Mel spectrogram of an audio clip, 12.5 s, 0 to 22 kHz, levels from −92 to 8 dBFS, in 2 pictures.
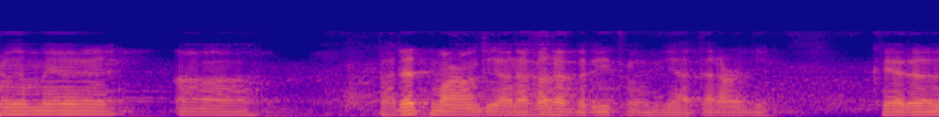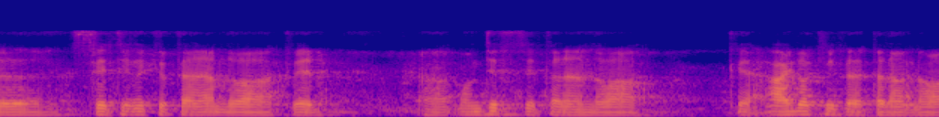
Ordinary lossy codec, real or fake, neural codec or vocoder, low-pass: none; fake; codec, 16 kHz, 1.1 kbps, Voila-Tokenizer; none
